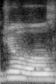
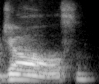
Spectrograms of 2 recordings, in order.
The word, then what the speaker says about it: joule: units is joules and it's pronounced jewels not jaws okay i know that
